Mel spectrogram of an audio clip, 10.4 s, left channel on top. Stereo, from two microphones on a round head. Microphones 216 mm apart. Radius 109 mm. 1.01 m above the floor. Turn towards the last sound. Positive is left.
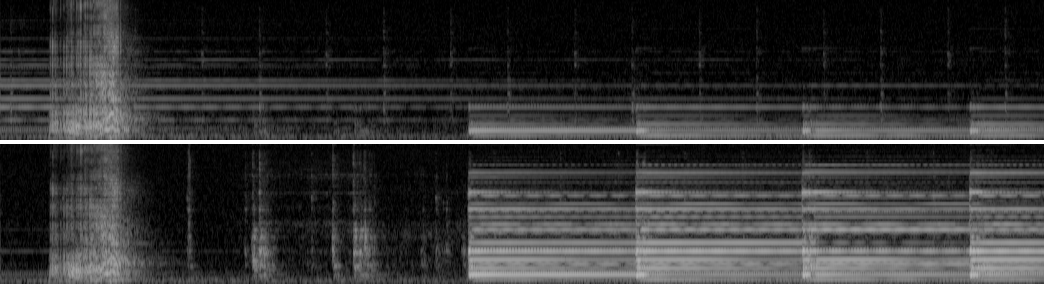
turn(degrees=25)  # may be behind; listen again after turning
